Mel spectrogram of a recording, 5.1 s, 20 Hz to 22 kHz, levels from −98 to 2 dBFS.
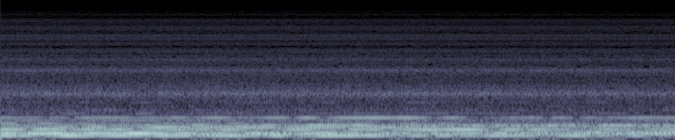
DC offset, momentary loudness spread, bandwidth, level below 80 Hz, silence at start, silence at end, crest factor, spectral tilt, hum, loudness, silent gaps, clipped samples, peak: under 0.1%; 6 LU; 10 kHz; -58 dBFS; 0 s; 0 s; 14 dB; -9.5 dB/octave; none; -29 LUFS; none; under 0.1%; -12 dBFS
